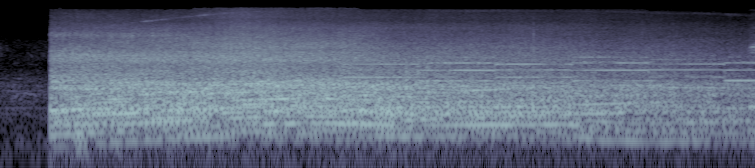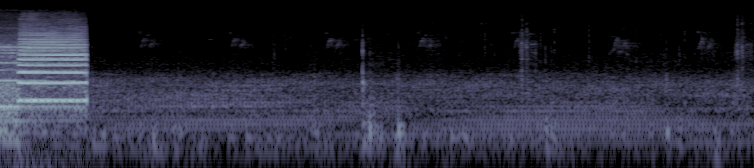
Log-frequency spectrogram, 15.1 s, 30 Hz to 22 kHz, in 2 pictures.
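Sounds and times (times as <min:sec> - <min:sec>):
loud horn-like tone: 0:03.8 - 0:08.4.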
